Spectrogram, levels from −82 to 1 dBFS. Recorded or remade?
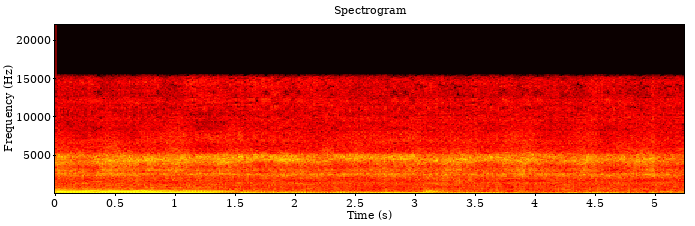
remade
